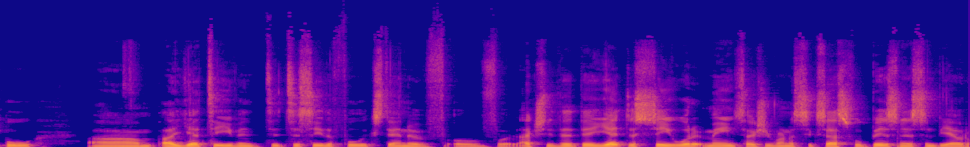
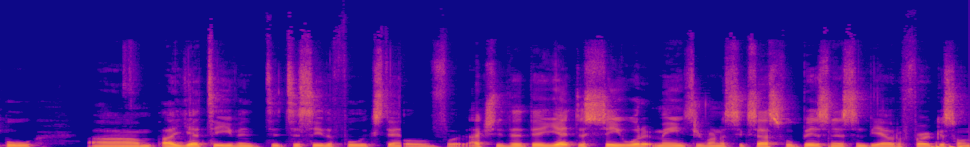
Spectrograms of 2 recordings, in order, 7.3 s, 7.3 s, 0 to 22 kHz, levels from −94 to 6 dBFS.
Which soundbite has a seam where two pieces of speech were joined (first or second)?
second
